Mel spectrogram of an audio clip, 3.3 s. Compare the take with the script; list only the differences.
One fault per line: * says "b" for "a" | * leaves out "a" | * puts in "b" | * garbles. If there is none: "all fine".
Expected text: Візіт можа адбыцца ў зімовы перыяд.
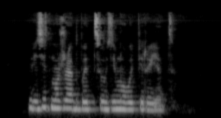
all fine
